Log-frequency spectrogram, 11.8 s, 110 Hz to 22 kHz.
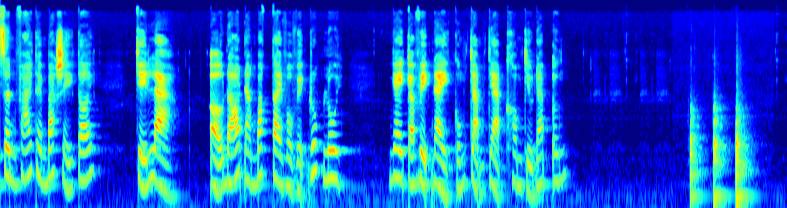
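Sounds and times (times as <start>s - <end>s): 
speech: 0.0s - 5.2s, 5.8s - 8.6s
firm knocks on an entrance door: 10.3s - 11.4s.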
